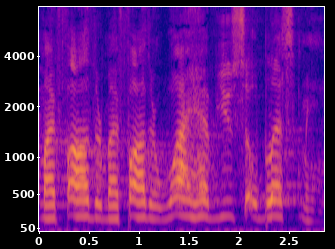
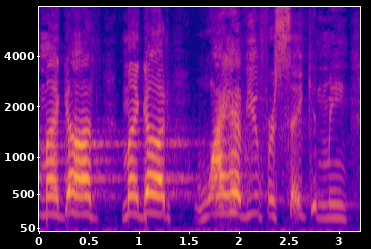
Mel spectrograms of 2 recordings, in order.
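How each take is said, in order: First: Grateful cry. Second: Loud anguished cry, louder on each my God. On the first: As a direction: let it fall gently in thankful wonder. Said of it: "so that you and I can cry out". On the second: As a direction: call out to God in anguish, full voice. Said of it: "Jesus cried out". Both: Retold or imitated.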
